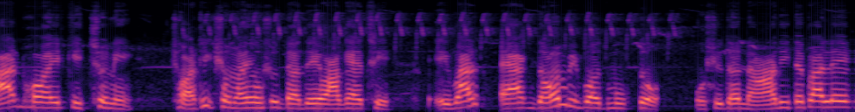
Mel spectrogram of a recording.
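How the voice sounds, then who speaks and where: An earnest village healer from a cartoon fairy tale, voiced by a man. His voice sits somewhat high for a man, and he speaks with authority. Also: a little mellow, highs cut off, close to an everyday voice.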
